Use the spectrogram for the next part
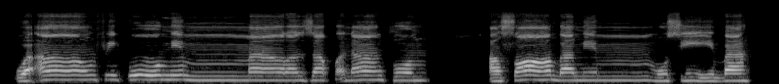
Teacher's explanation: Walaupun tidak ada tasjid yang ada dalam huruf mim, tapi sudah seakan-akan pengucapannya dalam keadaan bertasjid. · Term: idgham bi gunnah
